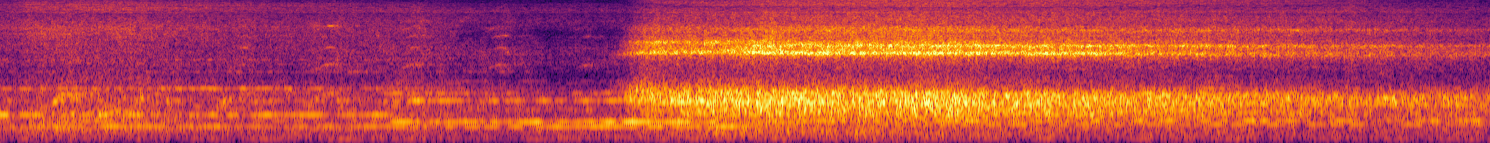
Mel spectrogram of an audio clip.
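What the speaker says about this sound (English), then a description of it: "as you exhale, imagine you're fogging a mirror with your breath" A forceful, airy exhale during a yoga breathing exercise, a soft hiss that starts about three seconds in and holds steadily for several seconds before slowly fading, quiet and close.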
